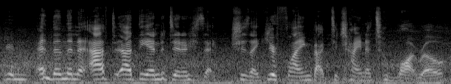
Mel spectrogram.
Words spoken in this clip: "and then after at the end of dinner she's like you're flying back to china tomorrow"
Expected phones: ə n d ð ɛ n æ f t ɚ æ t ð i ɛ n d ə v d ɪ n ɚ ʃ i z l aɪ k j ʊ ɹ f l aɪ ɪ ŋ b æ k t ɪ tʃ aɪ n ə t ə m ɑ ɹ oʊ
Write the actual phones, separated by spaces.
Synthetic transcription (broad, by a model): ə n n ð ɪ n æ f t ɚ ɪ t ð i ɛ n d ə v d ɪ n ɚ ʃ i z l aɪ k j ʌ ɹ f l aɪ ɪ ŋ b æ k t ɪ tʃ aɪ n ə t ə m ɑ ɹ oʊ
